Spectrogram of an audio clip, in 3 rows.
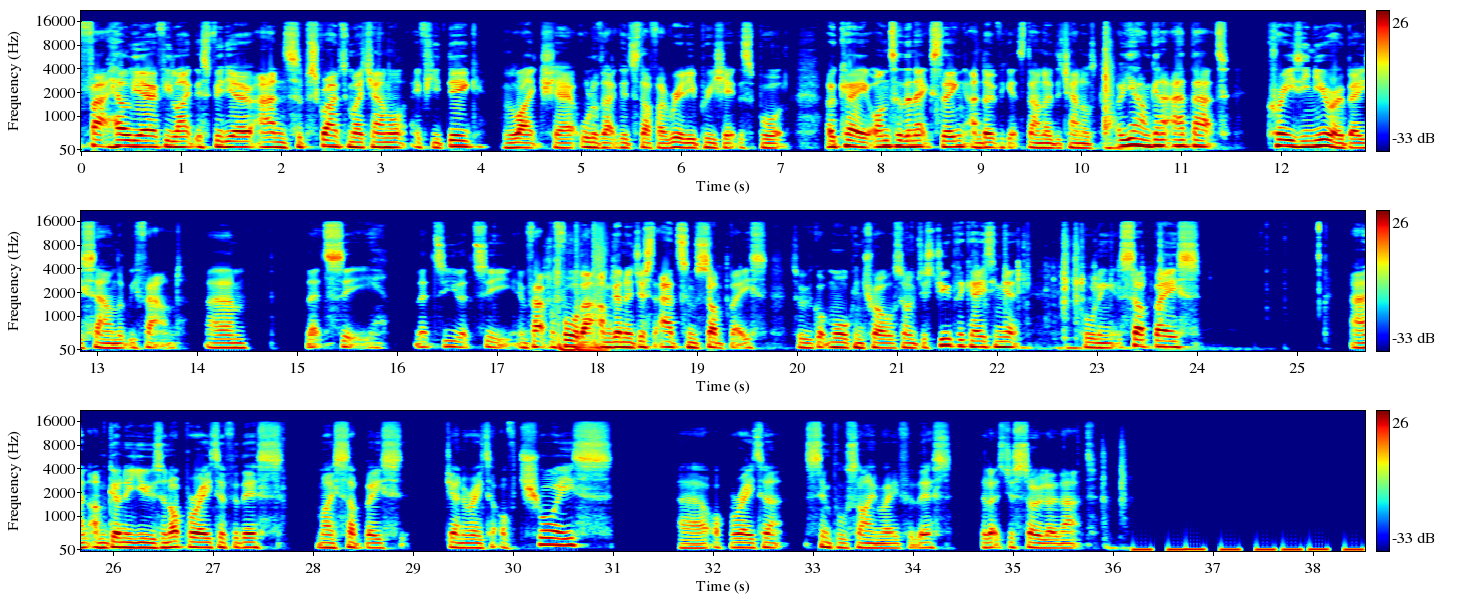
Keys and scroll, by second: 17.6 space, 19.0 super+space, 19.2 super+d, 21.9 super+r, 22.3 shift+super+s, 22.8 space, 23.1 shift+b, 23.7 Return, 36.0 space.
